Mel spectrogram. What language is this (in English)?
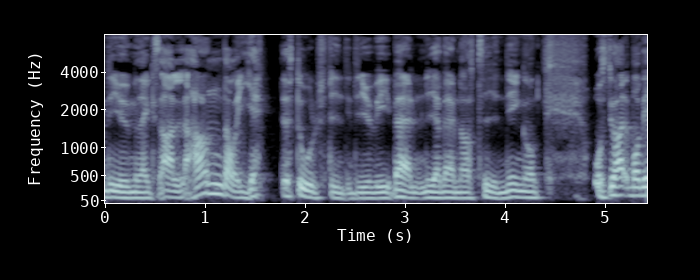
Swedish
